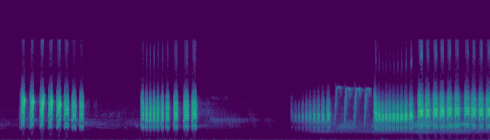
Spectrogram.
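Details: Eurasian blue tit, several bursts of rapid harsh high chattering notes, ending in a long continuous buzzy trill.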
